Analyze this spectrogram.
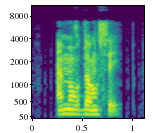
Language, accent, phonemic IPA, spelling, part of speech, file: French, France, /a.mɔʁ.dɑ̃.se/, amordancer, verb, LL-Q150 (fra)-amordancer.wav
- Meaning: synonym of mordancer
